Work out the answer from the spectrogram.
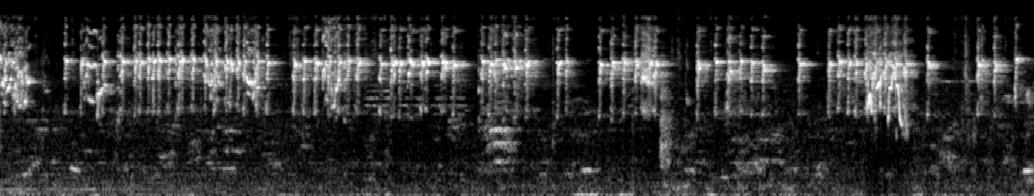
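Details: Shrill, rapid chatter from masked lovebirds, with trilled, buzzy phrases repeating in bursts of about one to two seconds and short gaps between them.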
